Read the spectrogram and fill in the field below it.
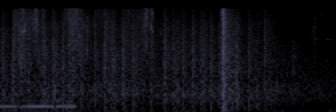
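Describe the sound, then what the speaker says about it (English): Machine gun fire in Hell Let Loose, a World War II shooter, comes as a rapid, moderately loud string of shots that tapers off, with one sharper crack near the end. "Yep, machine gun nest right here."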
